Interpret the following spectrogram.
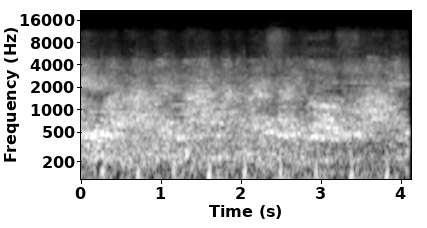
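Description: A large congregation of people shouting together, many voices at once in a loud, sustained group cheer.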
